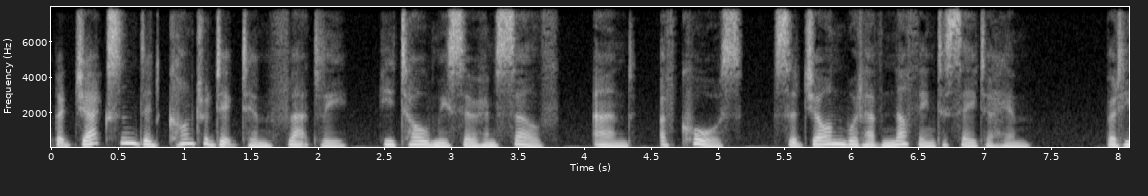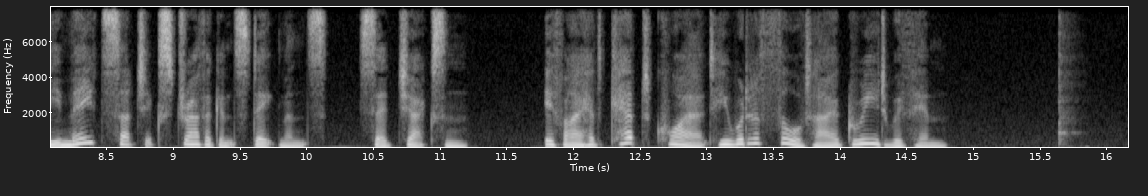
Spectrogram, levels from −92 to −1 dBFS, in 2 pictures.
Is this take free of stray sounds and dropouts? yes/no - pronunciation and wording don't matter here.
no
